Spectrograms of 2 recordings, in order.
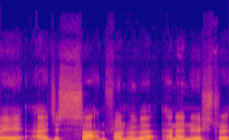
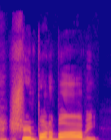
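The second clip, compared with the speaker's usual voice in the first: mock Aussie accent, pitched up; 6 semitones higher, 3 dB louder than usual. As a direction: have a go at a stock Aussie accent. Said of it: "I've always found it doing accents".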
